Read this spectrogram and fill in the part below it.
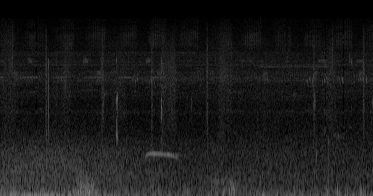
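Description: An animal's paws rustle softly on leaf litter.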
